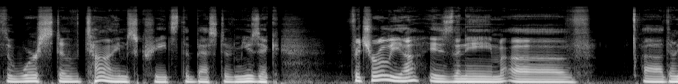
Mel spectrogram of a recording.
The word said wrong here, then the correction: Vitriola: And I think I pronounced the name wrong. Vitriola is the name of the new album.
